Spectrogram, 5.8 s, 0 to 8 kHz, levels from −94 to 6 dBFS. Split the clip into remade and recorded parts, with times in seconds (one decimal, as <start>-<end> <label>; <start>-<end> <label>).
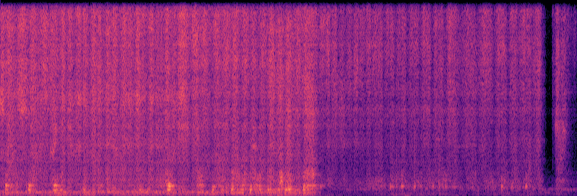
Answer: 0.0-5.8 remade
